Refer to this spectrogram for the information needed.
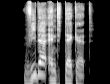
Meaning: second-person plural subjunctive I of wiederentdecken
- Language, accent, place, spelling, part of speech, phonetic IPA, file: German, Germany, Berlin, wiederentdecket, verb, [ˈviːdɐʔɛntˌdɛkət], De-wiederentdecket.ogg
